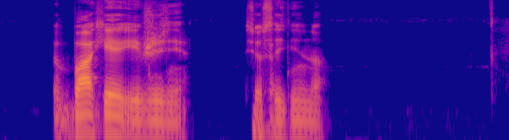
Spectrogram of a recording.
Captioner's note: speaking in Russian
